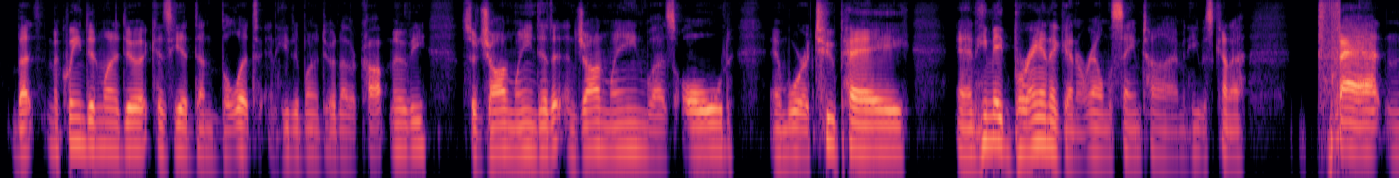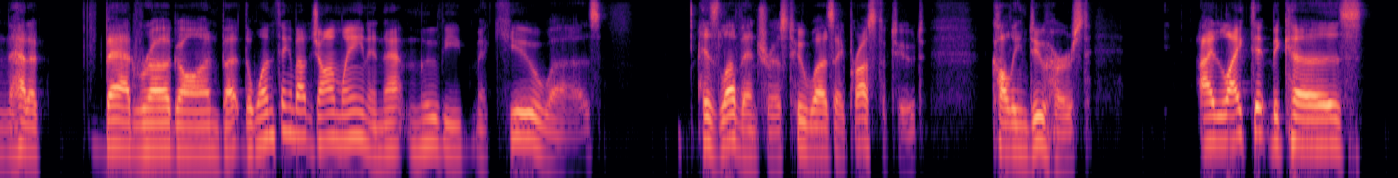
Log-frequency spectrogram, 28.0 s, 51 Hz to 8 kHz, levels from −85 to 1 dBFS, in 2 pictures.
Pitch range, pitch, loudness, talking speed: 110-135 Hz, 120 Hz, -24 LUFS, 170 wpm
